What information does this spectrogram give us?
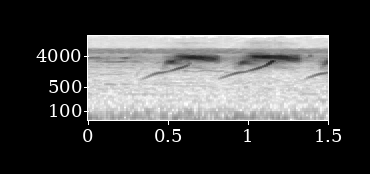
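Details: Black-capped donacobius (Donacobius atricapilla) at a lake on a sunny early-winter Sunday around 2 pm gives loud rising whistled notes about every half second, each sweeping into a bright ringing note, over a faint low hum.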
